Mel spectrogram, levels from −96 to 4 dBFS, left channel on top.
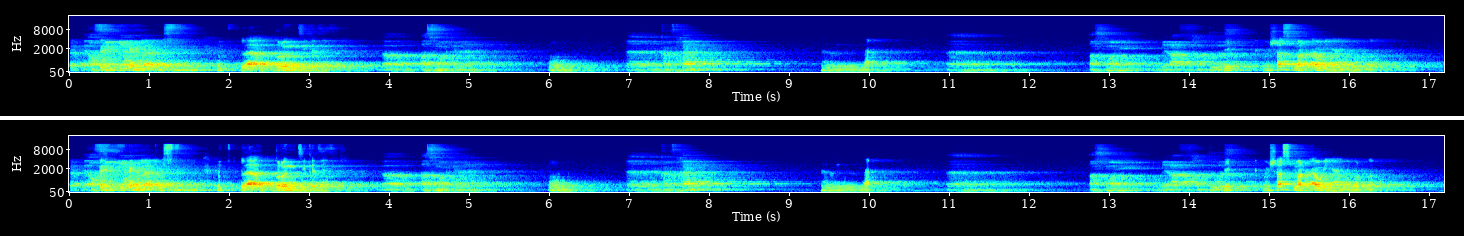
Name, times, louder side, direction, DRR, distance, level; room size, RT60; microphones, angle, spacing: voice 1, 0.2-0.9 1.3-1.4 3.9-5.1 6.9-7.9 11.0-11.9 12.7-13.2 13.5-14.5, equal, ahead, -8 dB, 2.1 m, -37 dB
voice 2, 0.7-1.2 1.8-3.4 6.0-6.3 9.4-10.0 14.3-14.5 14.9-16.4, right 2 dB, 45° right, 6 dB, 0.7 m, -28 dB
13.5 x 8.6 x 4.2 m, 2.7 s
head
